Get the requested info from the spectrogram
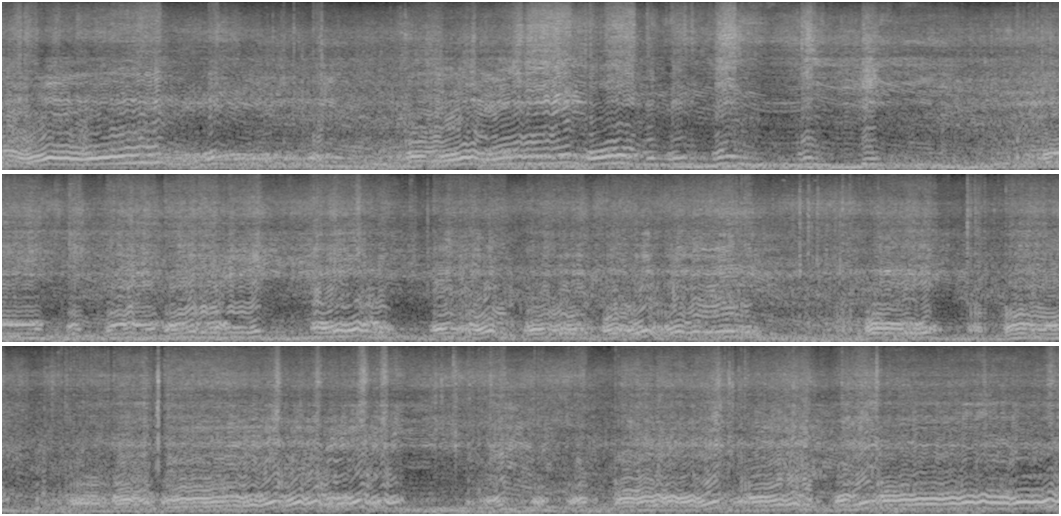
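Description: Dirt bike engine heard from the bike itself during a harescramble race, its pitch repeatedly rising and falling as the rider works the throttle. Knocks and rattles from the rough trail run through it, with wind noise on the microphone.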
